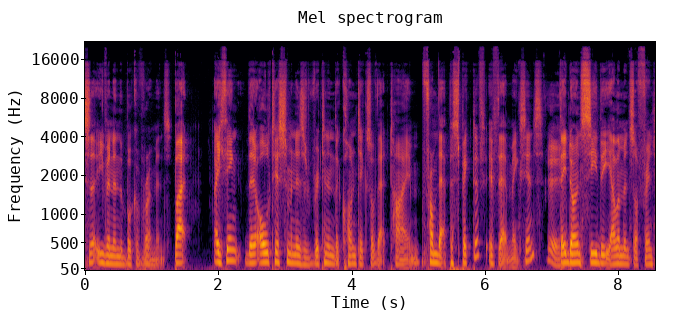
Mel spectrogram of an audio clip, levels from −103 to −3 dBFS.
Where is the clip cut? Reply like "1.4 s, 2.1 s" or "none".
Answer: 1.2 s, 5.0 s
